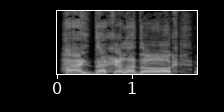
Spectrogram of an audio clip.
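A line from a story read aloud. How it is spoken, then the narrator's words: Admiring shout. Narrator (Russian): восхищенно крикнул кто-то из казаков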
